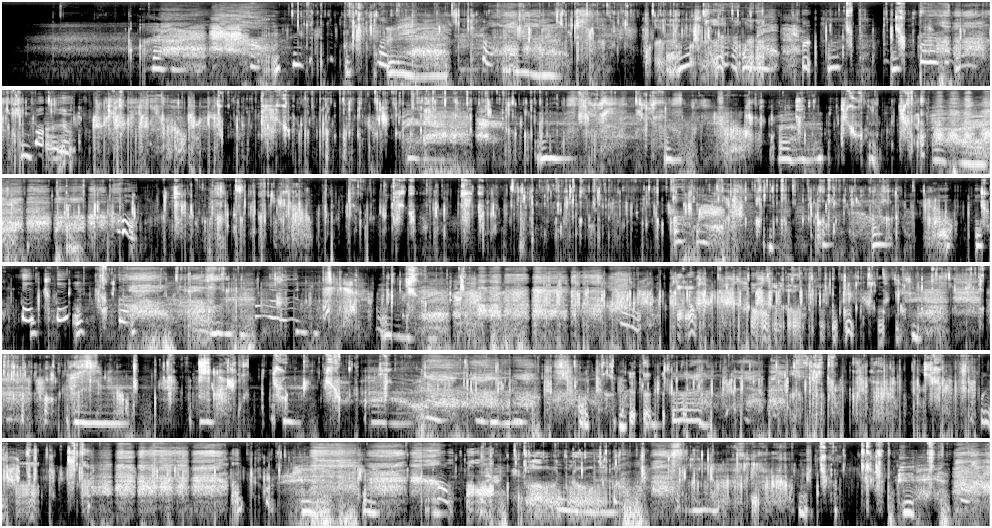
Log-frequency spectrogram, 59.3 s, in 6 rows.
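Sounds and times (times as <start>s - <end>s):
ASMR ear licking: 1.3s - 59.2s.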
